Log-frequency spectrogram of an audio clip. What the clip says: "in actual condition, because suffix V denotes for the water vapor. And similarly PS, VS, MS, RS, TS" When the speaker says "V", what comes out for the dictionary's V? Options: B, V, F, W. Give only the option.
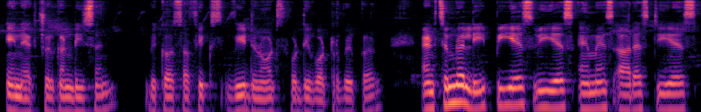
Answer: V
